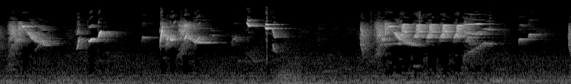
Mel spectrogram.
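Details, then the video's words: Aggressive coupleur European goldfinch producing bright downward-sliding chirps and twitters, followed by a longer buzzy trilled phrase of rapidly repeated high notes; calm background. "Chant maknine Chardonneret Coupleur Agressif"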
